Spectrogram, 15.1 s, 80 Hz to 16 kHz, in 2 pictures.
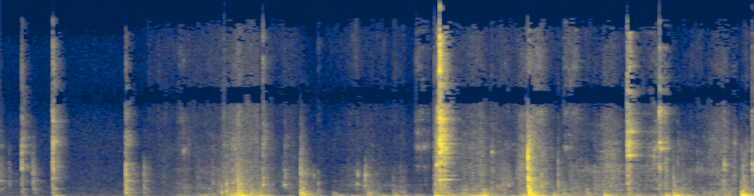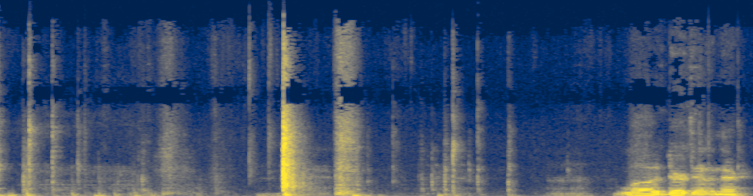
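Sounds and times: tools clicking and knocking on wood: 0.0 - 2.0, 2.6 - 9.1, 10.0 - 12.8.

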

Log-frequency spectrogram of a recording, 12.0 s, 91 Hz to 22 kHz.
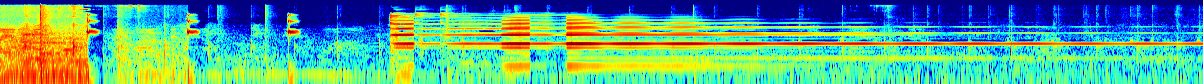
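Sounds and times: sustained instrumental chord: 3.9 - 12.0.

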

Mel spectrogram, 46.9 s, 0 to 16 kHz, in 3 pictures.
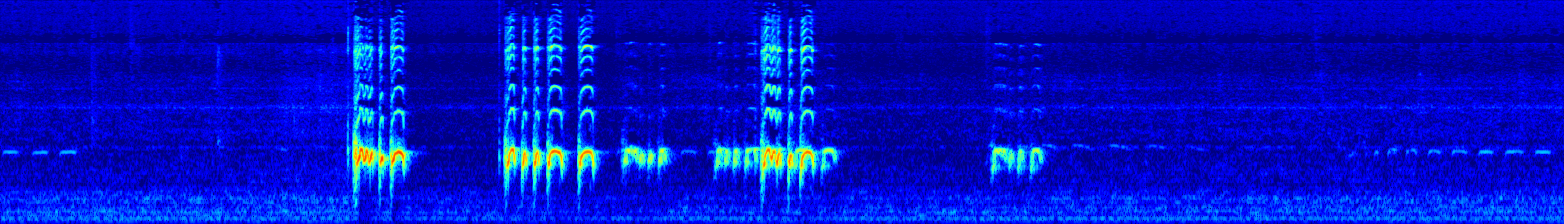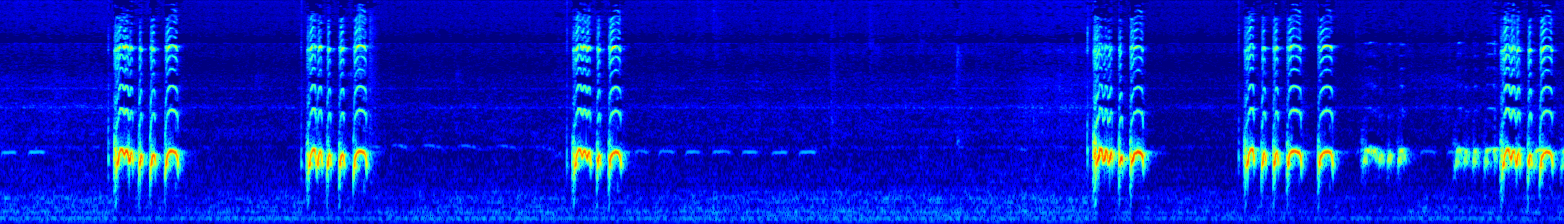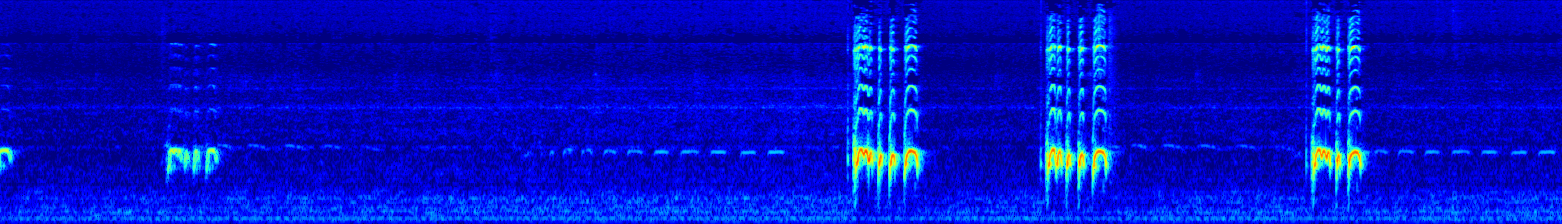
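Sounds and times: dove cooing: 3.5 - 4.2, 5.0 - 8.5, 9.8 - 11.0, 13.5 - 17.5, 18.6 - 19.5, 21.2 - 23.8, 26.5 - 27.2, 28.0 - 31.5, 32.9 - 34.0, 39.8 - 40.6, 41.7 - 42.5, 44.3 - 46.9.

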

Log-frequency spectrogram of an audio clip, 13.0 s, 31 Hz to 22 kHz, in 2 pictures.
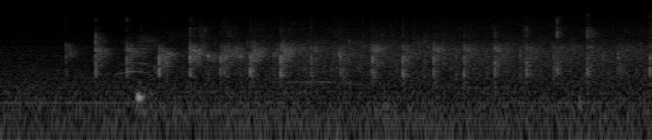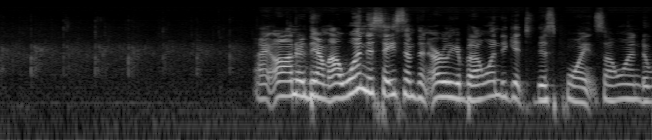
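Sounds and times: faint applause: 0.6 - 9.1.

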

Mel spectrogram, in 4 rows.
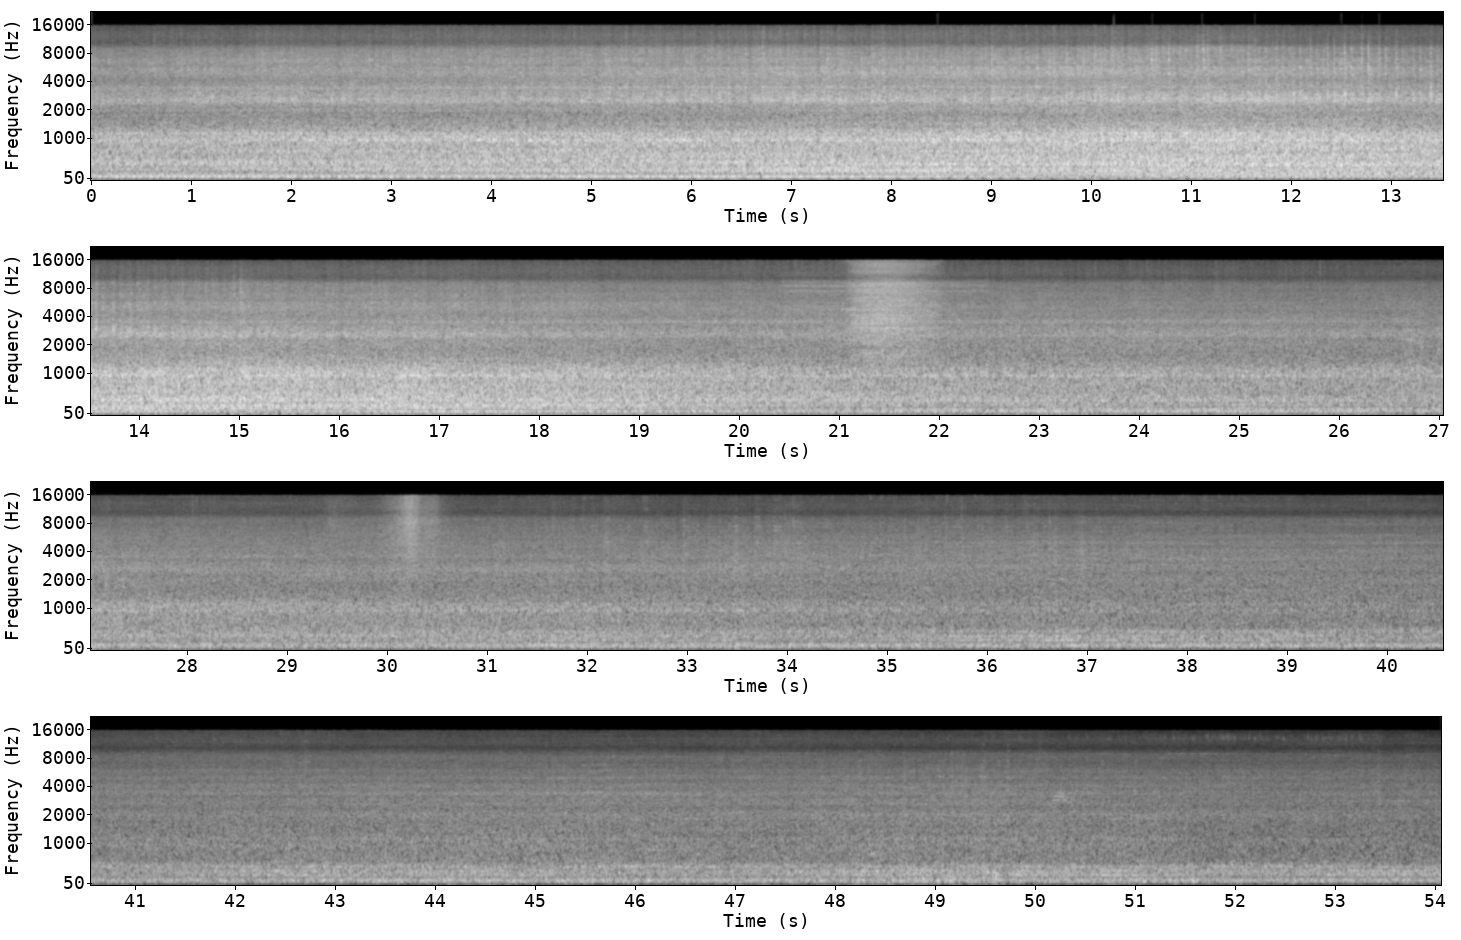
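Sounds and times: diesel locomotive engine: 0.0 - 54.0
train coaches rolling on rails: 0.0 - 54.0
brief high hissing: 21.0 - 22.2, 29.9 - 30.7.

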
